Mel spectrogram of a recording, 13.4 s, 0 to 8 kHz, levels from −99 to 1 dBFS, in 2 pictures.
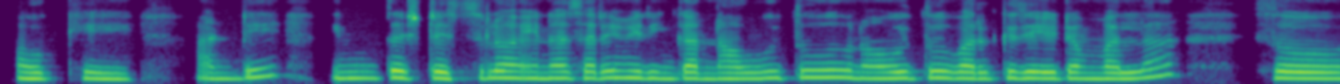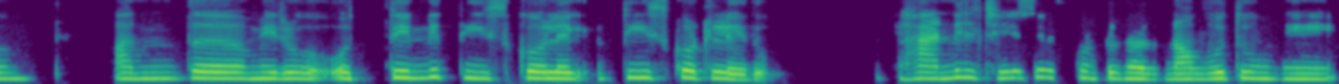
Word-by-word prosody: Okay. 215 +1 -2 0.6
అంటే 210 +4 -2 0.4
ఇంత 225 0 -3
స్ట్రెస్‌లో 225 +1 +1
అయినా 225 0 0
సరే, 225 +1 +1
మీరింకా 220 -2 +1 0.2
నవ్వుతూ, 220 +4 -1 0.3
నవ్వుతూ 220 +1 +1
వర్క్ 215 +1 0
చేయటం 220 -1 +2
వల్ల 210 +2 +2 0.6
సో, 235 -1 +3 0.9
అంత 210 +1 -3 0.3
మీరు 215 0 +2 0.2
ఒత్తిడిని 230 +5 0
తీసుకో‌లే 220 0 +3 0.3
తీసుకోట్లేదు. 230 -5 +1 0.8
హ్యాండిల్ 220 +3 +1
చేసేసుకుంటున్నారు 225 -4 -1
నవ్వుతూనే. 200 0 +1
220 Hz, 95 wpm, -22 LUFS, 210-230 Hz, 0.9 s, సో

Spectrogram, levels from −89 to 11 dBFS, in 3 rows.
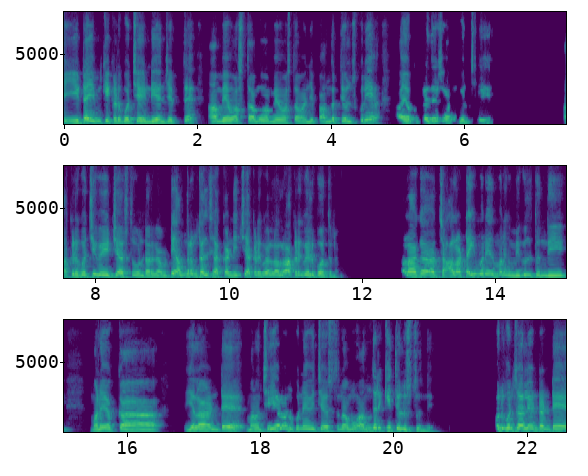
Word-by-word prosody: ఈ - - +1
టైంకి 175 0 +2
ఇక్కడికి 165 -2 -1
వచ్చేయండి. 160 -2 +1
అని 150 0 -3
చెప్తే 150 +7 -4 0.4
ఆ! - - +4
మేము 165 0 +4
వస్తాము 160 -1 0 0.2
మేము 155 0 +1
వస్తాము 150 0 -4
అని 145 - -1
చెప్పి 150 +1 -6
అందరూ 165 +1 -3
తెలుసుకొని 160 +8 -2 0.4
ఆ! - - +4
యొక్క 160 -1 -3
ప్రదేశానికి 165 -1 -1
వచ్చి... 150 +8 -8 1.3
అక్కడికి 195 -2 -1
వచ్చి 185 +3 -1
వైట్ 175 -1 +2
చేస్తూ 170 0 +1
ఉంటారు 155 -1 0
కాబట్టి 145 0 0
అందరం 200 +3 -1
కలిసి 180 +1 +1
అక్కడి 175 -1 -1
నుంచి 175 0 -5
ఎక్కడికి 170 -1 -3
వెళ్ళాలో 160 +4 +1
అక్కడికి 185 -3 -4
వెళ్ళిపోతున్నాం. 170 -8 -1 1.0
అలాగా 190 +2 +4 0.2
చాలా 165 +3 0
టైమ్ 200 +4 0
అనేది 205 -2 -1
మనకు 175 -2 -2
మిగులుతుంది. 165 -2 +1 0.6
మన 155 - +2
యొక్క 155 +1 -3 1.1
ఎలా 165 +2 +5
అంటే 160 +2 +1 0.3
మనం 155 0 0
చేయాలనుకునేవి 180 -2 0
చేస్తున్నాము 170 0 -1
అందరికి 215 +4 0
తెలుస్తుంది. 145 - -2 1.0
కొన్ని 200 +1 +1
కొన్ని 200 -1 +3
సార్లు 200 0 +5
ఏంటంటే 185 -1 0
170 Hz, 140 wpm, -23 LUFS, 160-185 Hz, 1.3 s, ఎలా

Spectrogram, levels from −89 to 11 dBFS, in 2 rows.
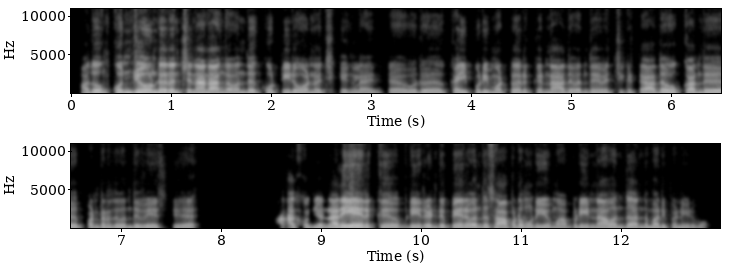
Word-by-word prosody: அதுவும் 190 0 +2
கொஞ்சூண்டு 240 +7 +5
இருந்துச்சுன்னா, 220 +1 +3
நாங்க 190 -3 +3
வந்து 185 +3 -1
கொட்டிடுவோண்ணு 180 -2 -3
வச்சுகங்களேன். 130 -3 -9
இத்த 135 - -14 0.2
1 140 0 -4 0.3
கைப்புடி 165 +1 -2
மட்டும் 180 +4 -3
இருக்குன்னா, 170 +2 -5
அத 160 - -5
வந்து 155 +2 -6
வச்சிக்கிட்டு, 150 +1 -9
அத 145 +2 +1
உக்காந்து 155 0 0 0.3
பண்றது 130 0 -5
வந்து 135 +2 -4
வேஸ்ட்டு. 115 -4 -6 1.0
ஆனா - - +2
கொஞ்சம் 155 -1 -2
நெறைய 190 +5 +10
இருக்கு. 170 0 -1
அப்பிடி 150 +4 -2
2 150 +1 -3
பேரு 185 0 +2
வந்து 170 0 -3
சாப்பிட 165 0 +1
முடியும் 150 -1 -3
அப்பிடின்னா, 155 +7 -2
வந்து 165 +4 -3
அந்தமாரி 120 -3 -4
பண்ணிருவோம். 100 -4 -10
155 Hz, 155 wpm, -23 LUFS, 140-175 Hz, 1.0 s, நெறைய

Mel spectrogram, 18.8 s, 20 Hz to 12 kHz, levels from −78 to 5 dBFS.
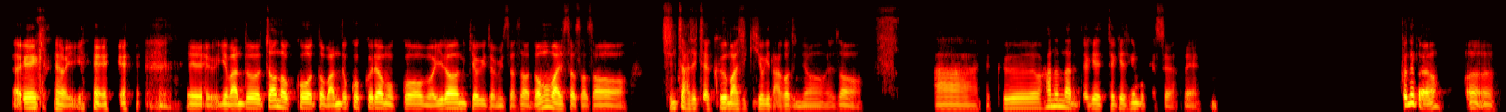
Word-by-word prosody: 아 - - +2
그러니까요. 120 0 +3
이게 - - -1 1.4
이게 100 +1 0
만두 100 +4 +4
쪄 145 +1 +6
놓고 120 -3 +3
또 - - +1
만둣국 105 +7 -1
끓여 120 -1 +6
먹고 100 +1 0
뭐 85 -1 -2
이런 110 +1 +6
기억이 100 -1 -1
좀 80 -2 -7
있어서 - - -5
너무 - - +2
맛있었어서 90 -2 0 0.4
진짜 110 0 -2
아직 105 +1 -3
제가 - - -2
그 - - -1
맛이 100 -3 +3
기억이 105 -1 -4
나거든요. 80 -2 -6
그래서 70 0 -7 0.9
아 90 -1 -5 0.2
그 110 - -6
그 115 +1 -1
하는 145 +1 0
날은 120 -3 -1
되게, 95 +2 -1
되게 95 +2 -3
행복했어요. 105 +1 -7
네. - - -9 2.5
그니까요. 185 - +3 0.3
어어. 95 -4 -3
100 Hz, 260 characters per minute, -23 LUFS, 90-115 Hz, 2.5 s, 쪄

